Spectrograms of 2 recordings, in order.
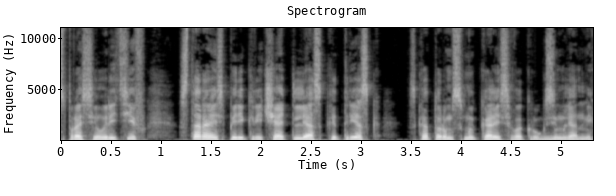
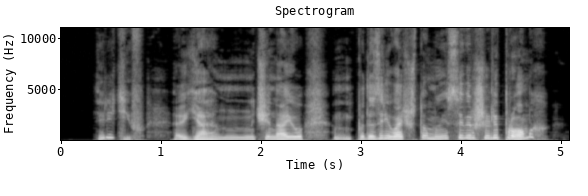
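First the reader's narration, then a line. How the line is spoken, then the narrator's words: Trembling voice. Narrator (Russian): дрожащим голосом произнес Магнан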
